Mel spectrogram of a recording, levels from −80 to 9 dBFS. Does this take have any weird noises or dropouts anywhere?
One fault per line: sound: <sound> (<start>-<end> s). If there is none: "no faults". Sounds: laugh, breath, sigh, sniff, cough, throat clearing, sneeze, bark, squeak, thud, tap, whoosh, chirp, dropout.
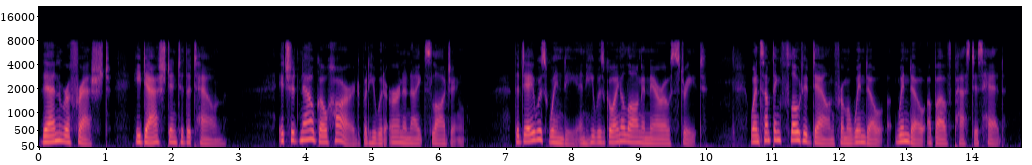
no faults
